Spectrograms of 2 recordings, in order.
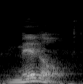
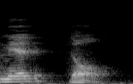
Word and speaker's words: middle: how about the word middle middle middle middle middle men though one day not mid dull not mid dull it's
